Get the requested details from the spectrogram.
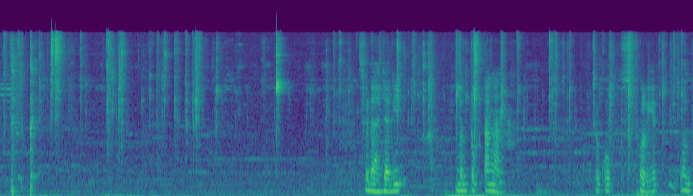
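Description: Plastic toy parts click and snap as they are folded.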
